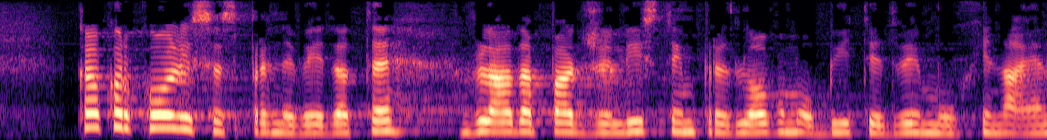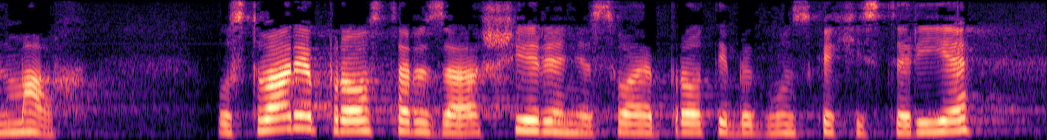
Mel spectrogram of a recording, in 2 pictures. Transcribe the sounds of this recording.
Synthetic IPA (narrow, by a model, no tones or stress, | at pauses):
kaːkɔɾkoːlisɛspɾɛnɛʋeːd̪at̪ɛʋlaːd̪apat͡ʃʒɛliːst̪eːmpɾɛd̪lɔːɡɔmɔbiːt̪id̪ʋeːmuːxinaɛːnmax | ɔst̪ʋaːɾjapɾoːst̪ɔɾzaʃiːɾjɛnjɛsʋɔːjɛpɾoːt̪ibɛɡuːnskɛxist̪ɛɾiːjɛ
